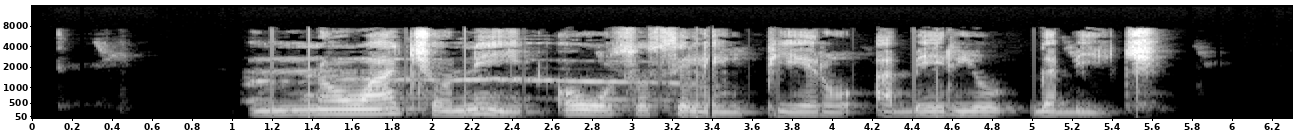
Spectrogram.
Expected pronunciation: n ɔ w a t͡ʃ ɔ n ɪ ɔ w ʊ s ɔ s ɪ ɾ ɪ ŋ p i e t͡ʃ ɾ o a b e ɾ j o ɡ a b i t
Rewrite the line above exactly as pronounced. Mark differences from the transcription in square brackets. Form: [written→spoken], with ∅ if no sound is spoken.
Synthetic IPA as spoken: n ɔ w a t͡ʃ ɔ n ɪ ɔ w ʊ s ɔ s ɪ [ɾ→l] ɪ ŋ p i e [t͡ʃ→∅] ɾ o a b e ɾ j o ɡ a b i [t→t͡ʃ]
